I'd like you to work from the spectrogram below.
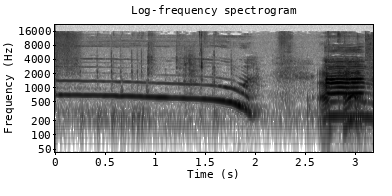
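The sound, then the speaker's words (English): A person's voice imitates a coyote howl for the Coyotes sports team: a long, steady wail that slides down in pitch and fades, then a brief pause and a short, harsh yelping burst, fairly loud. “We've got, for my number 19, the Coyotes. Ow, ow, ow!”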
